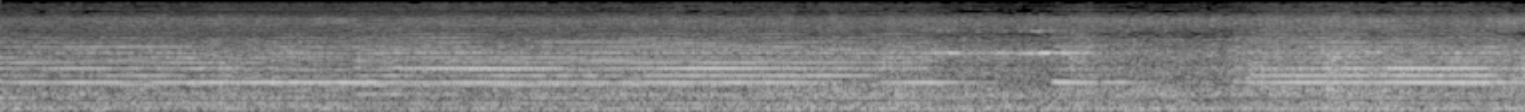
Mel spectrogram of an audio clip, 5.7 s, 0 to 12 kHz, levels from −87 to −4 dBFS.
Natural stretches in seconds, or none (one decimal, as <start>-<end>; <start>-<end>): 0.0-0.7; 1.5-5.7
